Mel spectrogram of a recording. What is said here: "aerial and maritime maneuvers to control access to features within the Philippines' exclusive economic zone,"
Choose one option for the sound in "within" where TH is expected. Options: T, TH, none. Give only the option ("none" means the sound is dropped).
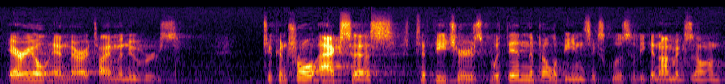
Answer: TH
